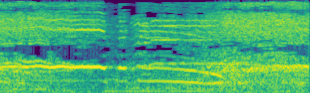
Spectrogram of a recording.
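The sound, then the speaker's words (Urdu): A large crowd at a religious gathering shouts a slogan in unison. The loud, sustained chorus of voices breaks off briefly and then resumes with full force. “ہاتھ کھڑا کر کے بتائیں, جو ہاتھ کھڑا کریں باقی انہیں مبارکباد دیں, نعرہ لگائیں ان کے لیے مبارک دینا.”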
